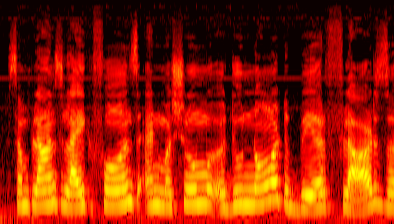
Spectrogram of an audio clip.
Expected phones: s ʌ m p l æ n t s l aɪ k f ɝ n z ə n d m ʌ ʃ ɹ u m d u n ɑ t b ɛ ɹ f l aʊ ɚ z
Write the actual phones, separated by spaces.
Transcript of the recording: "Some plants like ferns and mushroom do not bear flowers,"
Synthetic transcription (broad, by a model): s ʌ m p l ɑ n t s l aɪ k f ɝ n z ə n d m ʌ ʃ u m d u n ɑ t b ɛ ɹ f l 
